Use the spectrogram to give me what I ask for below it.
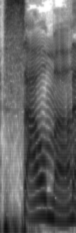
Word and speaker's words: Salma: Salma. – Salma. – Almost like Salma Hayek. – Oh. – S-A-L-M-A. – Salma.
